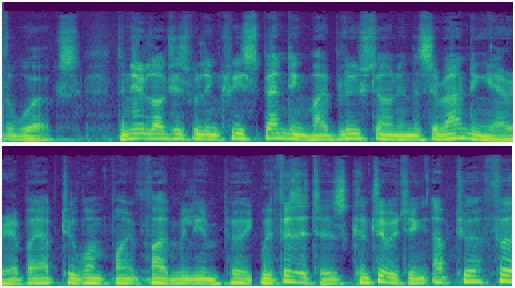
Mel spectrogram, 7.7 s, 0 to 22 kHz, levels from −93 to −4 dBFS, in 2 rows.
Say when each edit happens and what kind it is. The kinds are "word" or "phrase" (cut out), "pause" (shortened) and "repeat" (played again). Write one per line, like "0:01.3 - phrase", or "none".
0:05.7 - word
